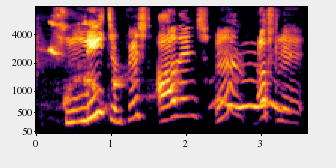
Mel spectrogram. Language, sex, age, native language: Icelandic, male, 9, Icelandic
